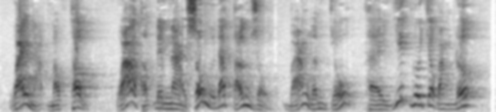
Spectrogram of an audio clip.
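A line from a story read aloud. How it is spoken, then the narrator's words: Hate-filled shout. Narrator (Vietnamese): Chàng thét với giọng căm thù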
